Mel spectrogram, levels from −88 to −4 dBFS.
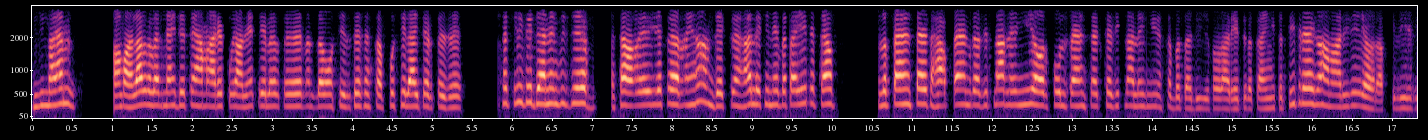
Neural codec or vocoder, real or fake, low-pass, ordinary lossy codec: codec, 16 kHz, 0.8 kbps, ZipCodec; fake; 3.6 kHz; none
